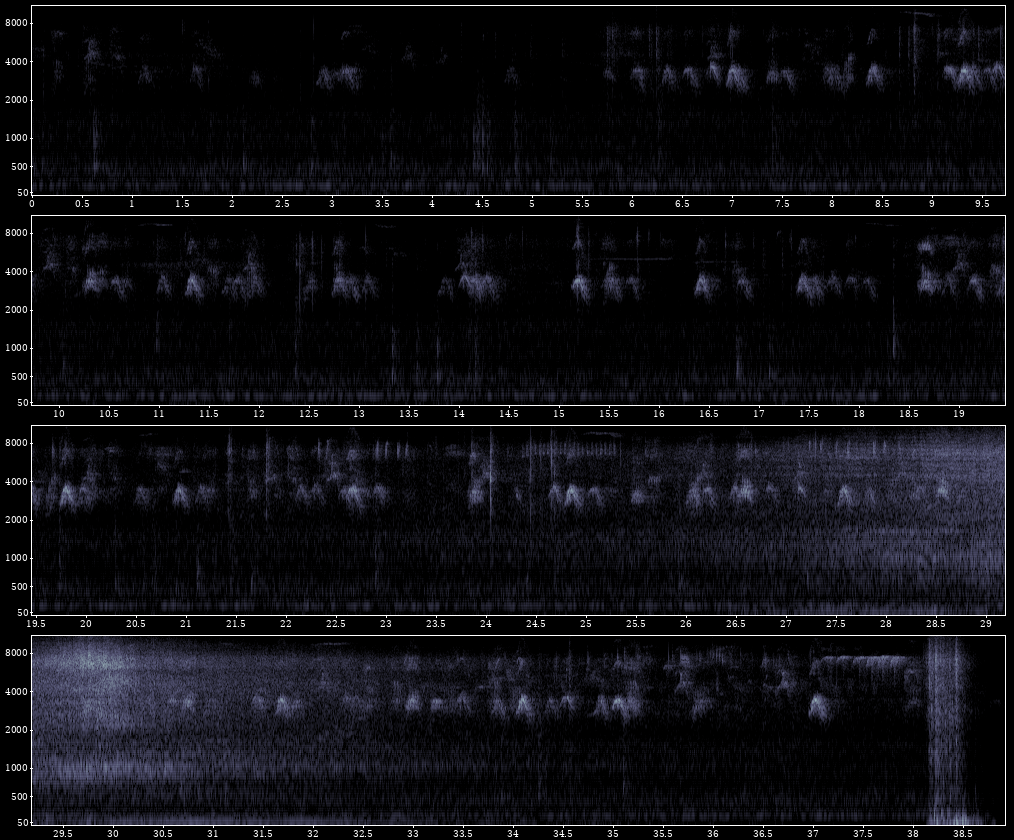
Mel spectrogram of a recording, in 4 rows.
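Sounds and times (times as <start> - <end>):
birds chirping: 15.2 - 38.1
vehicle passing on road: 24.1 - 35.4.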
